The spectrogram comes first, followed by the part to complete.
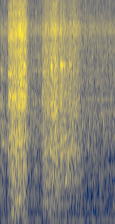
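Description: Tap water splashing over a safety razor as the blade is rinsed, in two rushes: a short, louder one near the start and a longer, weaker one just after.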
